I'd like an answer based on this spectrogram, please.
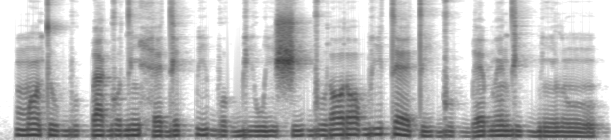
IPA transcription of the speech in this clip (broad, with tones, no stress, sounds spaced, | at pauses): m ɔ̃˧ t u˨ b u˨ ɡ͡b a˧ ɡ o˧ d ĩ˧ h ɛ˨ d e˧ k͡p i˧ b o˨ ɡ͡b i˨ w i˨ ʃ i˨˦ ɡ u˧ ɾ ɔ˦ ɾ ɔ˦ b i˦ t ɛ˦˨ t i˨ ɡ u˨ ɡ͡b ɛ˨˦ b ɛ̃˦ d i˧ ɡ͡b ĩ˨ l ũ˨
